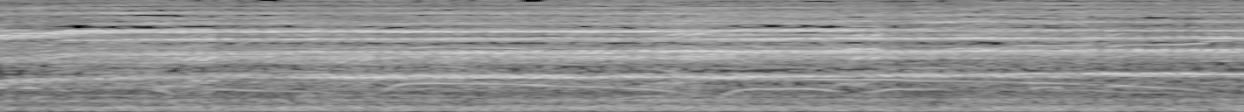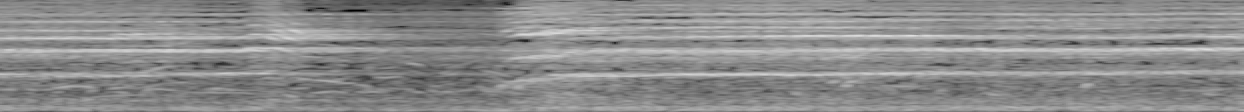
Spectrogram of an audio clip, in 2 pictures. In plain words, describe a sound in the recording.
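A crowd of young men chatters and calls out close by, outdoors.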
